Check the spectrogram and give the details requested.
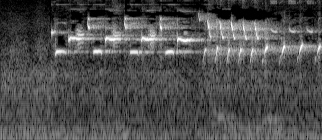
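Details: Moroccan European goldfinch singing Spanish copia style: a fast, chattering run of high, metallic tinkling notes, steadily accelerating over nearly three seconds.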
